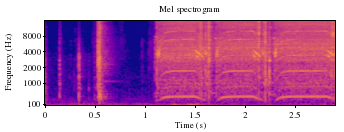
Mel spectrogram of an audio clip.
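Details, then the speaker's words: Makita DHP486 cordless drill with a worn mode selector stuck in clutch mode: motor whines in repeating surges broken by sharp clicks as the clutch ratchets; the drill also has a history of gearbox issues. "once there's any play or wear in this at all she does not come out of Clutch and she just stays in clutch mode or else goes on to hammer mode which is happening in this"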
